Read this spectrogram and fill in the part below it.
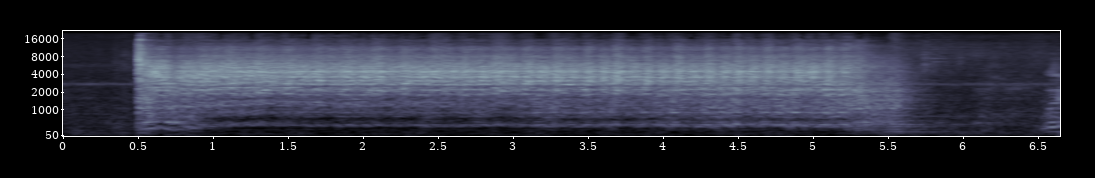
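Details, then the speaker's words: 1981 Pontiac Trans Am 403 V8, first run on open headers with a leaking water pump gasket and choke needing opening: catches quickly and roars loud and raw for about five seconds, then dies down; starts and runs normally. "so at least we know it runs"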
